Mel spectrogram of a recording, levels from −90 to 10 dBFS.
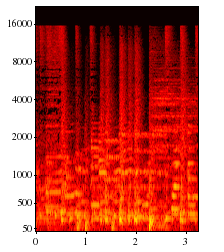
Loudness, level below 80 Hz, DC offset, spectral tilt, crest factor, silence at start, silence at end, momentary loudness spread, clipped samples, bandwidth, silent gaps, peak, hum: -28 LUFS; -40 dBFS; under 0.1%; -5.5 dB/octave; 18 dB; 0 s; 0 s; 4 LU; under 0.1%; 16 kHz; none; -10 dBFS; none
